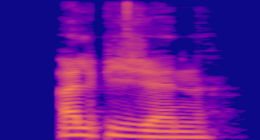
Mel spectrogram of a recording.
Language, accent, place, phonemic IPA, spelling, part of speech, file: French, France, Lyon, /al.pi.ʒɛn/, alpigène, adjective, LL-Q150 (fra)-alpigène.wav
- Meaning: Alpine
